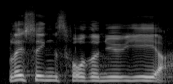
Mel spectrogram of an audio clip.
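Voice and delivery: high-pitched Italian greeting; lilting mock-Italian accent, pitched high. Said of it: "with an Italian accent".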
